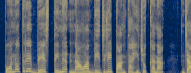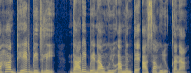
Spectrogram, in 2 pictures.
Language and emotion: Santali, neutral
